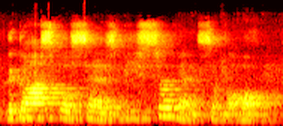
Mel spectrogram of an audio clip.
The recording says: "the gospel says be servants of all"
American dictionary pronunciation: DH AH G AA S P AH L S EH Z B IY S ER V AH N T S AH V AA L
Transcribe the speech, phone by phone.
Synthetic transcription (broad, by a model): DH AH G AA S P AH L S EH Z B IY S ER V AH N T S AH V AA L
